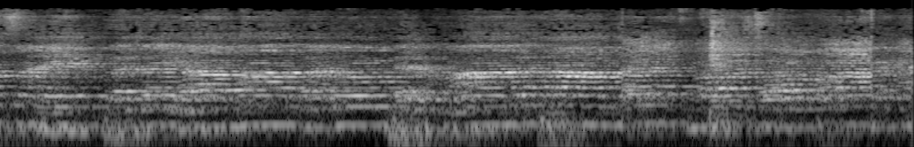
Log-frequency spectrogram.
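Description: Voices chanting mantras, held mostly on one note with short breaks between phrases.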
